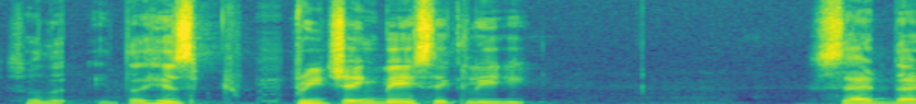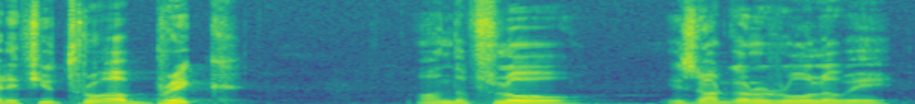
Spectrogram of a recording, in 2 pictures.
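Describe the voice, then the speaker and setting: A man, a podcast guest telling personal stories in a hesitant, reflective way that trails off into soft asides. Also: medium pitch, measured pace, pauses often. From India.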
